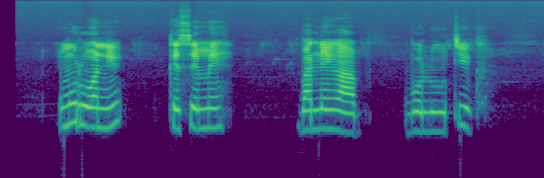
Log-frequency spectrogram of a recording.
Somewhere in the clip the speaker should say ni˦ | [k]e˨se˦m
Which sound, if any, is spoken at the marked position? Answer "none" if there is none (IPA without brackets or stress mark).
k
